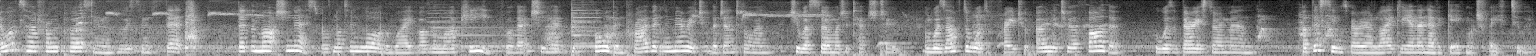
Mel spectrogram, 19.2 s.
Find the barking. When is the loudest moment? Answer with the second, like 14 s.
2 s.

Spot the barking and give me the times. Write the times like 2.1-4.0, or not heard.
0.9-2.5, 6.8-7.8, 10.9-12.6, 15.7-16.9.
